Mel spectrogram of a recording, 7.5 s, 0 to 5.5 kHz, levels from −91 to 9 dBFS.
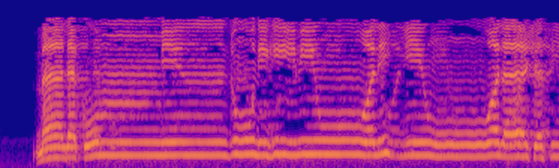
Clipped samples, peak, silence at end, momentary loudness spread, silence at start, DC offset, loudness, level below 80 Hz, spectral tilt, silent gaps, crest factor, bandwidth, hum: under 0.1%; -6 dBFS; 0 s; 7 LU; 0.45 s; under 0.1%; -23 LUFS; -62 dBFS; -9 dB/octave; none; 16 dB; 4.3 kHz; none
